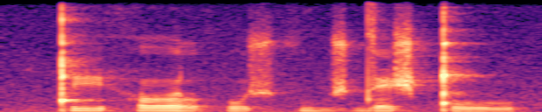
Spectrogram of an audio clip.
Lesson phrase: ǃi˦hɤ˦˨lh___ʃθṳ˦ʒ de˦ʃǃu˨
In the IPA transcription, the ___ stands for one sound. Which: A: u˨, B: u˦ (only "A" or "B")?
A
